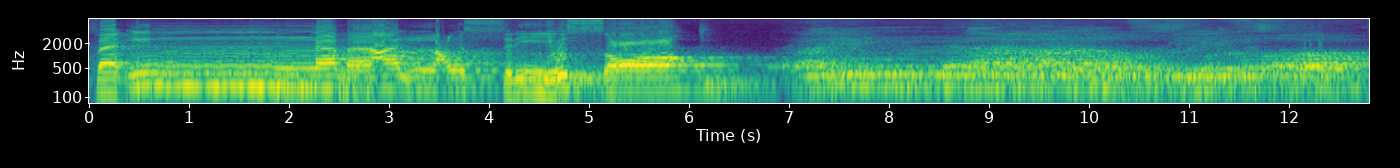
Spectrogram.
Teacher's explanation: ini diusahakan antara us dengan ri jangan putus, Pak, ya. Usri jangan putus.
